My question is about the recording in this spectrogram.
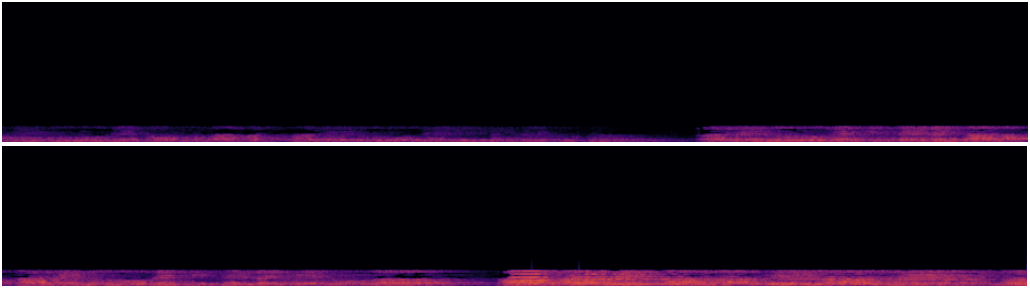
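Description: A Hebrew synagogue psalm, sung as a chant, holding long notes without a break. It grows louder about a third of the way in and again about three-quarters of the way in.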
